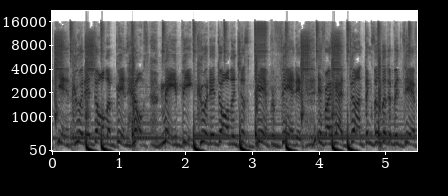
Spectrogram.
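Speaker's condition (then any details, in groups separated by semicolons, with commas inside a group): No condition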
